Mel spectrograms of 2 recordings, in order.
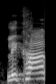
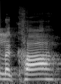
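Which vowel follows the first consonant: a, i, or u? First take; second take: i; a. First: The first vowel is a short 'i'. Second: The first vowel is a short 'a'. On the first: The speaker calls it right. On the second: The speaker calls it wrong.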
